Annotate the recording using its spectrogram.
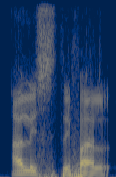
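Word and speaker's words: الاستفال: Mohon dicamkan benar cara membacanya, bukan al-isti'la tetapi al-isti'la. Bukan al-istifal tetapi al-istifal.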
